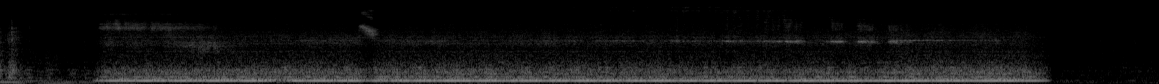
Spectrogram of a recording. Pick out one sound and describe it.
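A cutting tool scrapes against spinning metal.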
